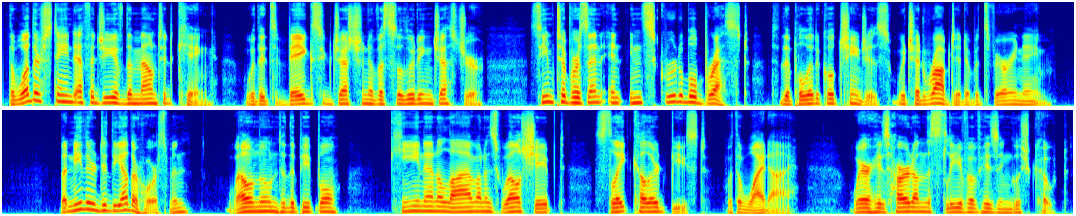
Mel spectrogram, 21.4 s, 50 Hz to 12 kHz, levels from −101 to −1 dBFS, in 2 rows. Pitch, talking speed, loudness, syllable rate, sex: 140 Hz, 195 wpm, -20 LUFS, 6.0 syllables/s, male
